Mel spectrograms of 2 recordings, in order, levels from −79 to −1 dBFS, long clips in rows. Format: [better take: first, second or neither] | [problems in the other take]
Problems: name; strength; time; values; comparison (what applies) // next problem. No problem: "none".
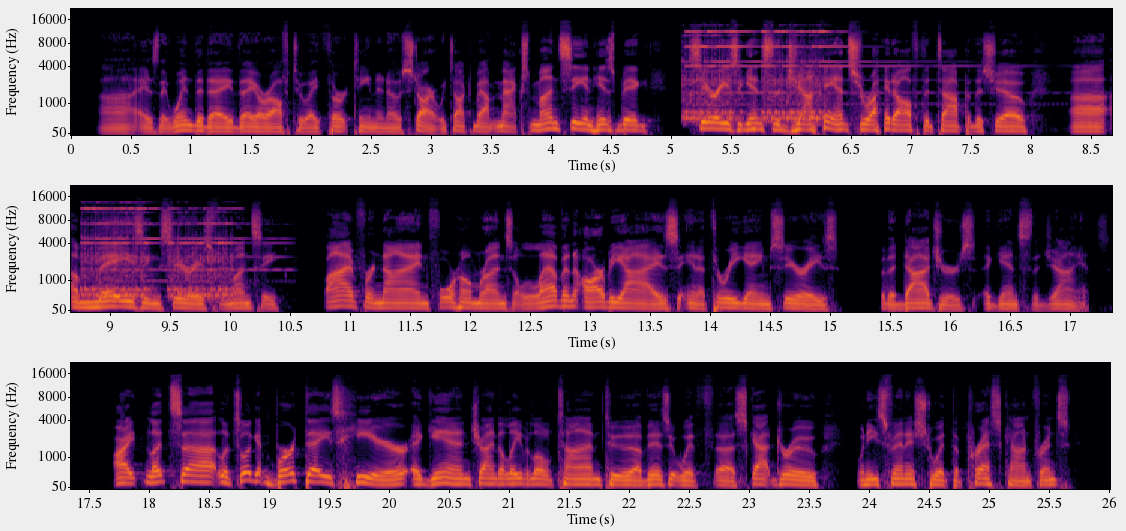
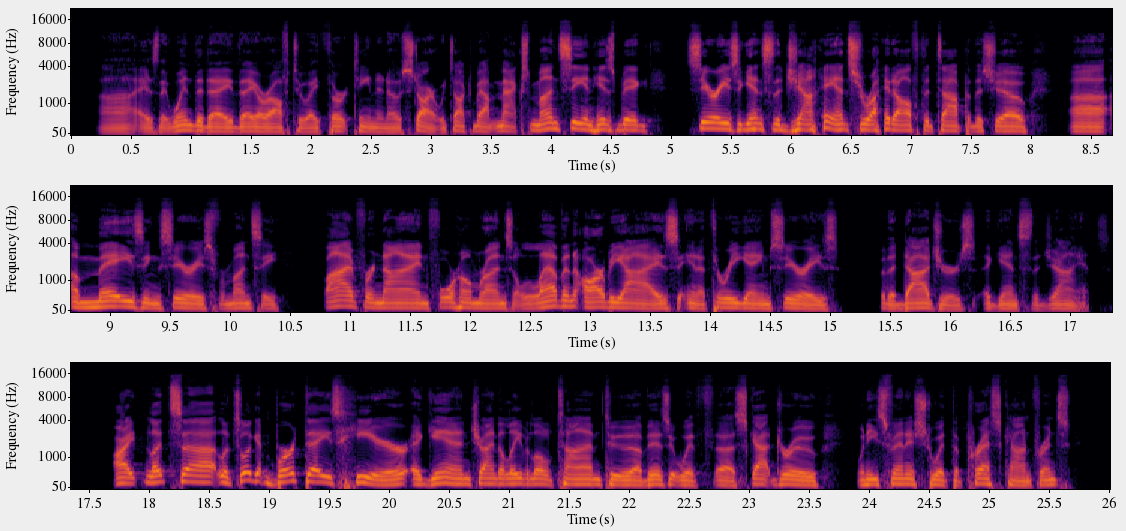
second | phone ringing; loud; from 5 to 10 s; peak 3 dB above the speech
